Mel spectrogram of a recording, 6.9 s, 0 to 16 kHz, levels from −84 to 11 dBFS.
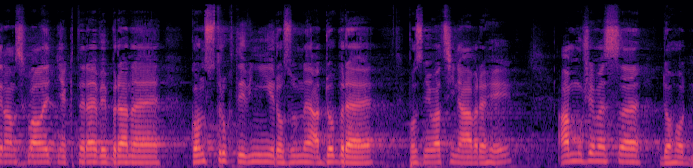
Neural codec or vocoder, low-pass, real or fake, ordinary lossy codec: none; 14.4 kHz; real; AAC, 48 kbps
